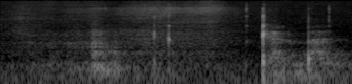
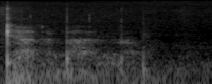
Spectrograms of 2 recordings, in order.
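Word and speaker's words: Calmann: aux éditions Caleman Levi Calman et je préfère le prononcer galman la couverture est peinte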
